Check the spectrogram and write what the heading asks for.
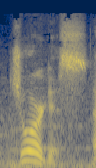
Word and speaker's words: Jorgis: How would you say this in Greek? Let's see. Jorgis.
